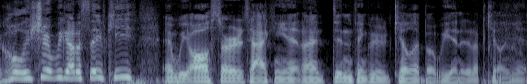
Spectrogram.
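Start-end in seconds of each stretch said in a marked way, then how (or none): 0.0-1.4 play-acted frantic, very high-pitched panicked outburst. Retelling how the others reacted to the shark: imitating others freaking out. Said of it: "you guys start freaking out".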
